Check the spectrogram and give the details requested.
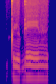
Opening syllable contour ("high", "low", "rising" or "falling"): low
